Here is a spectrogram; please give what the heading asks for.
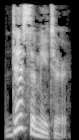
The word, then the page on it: decimeter: British English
